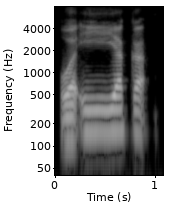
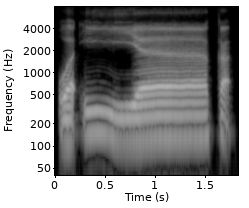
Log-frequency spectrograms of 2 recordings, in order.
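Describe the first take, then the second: First: "iyyaka" with a short, quick YA; ya dibaca pendek. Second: "iyyaka" with YA held long; dibaca panjang. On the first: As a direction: say "iyyaka" without lengthening the ya. ("iyyaka" dengan ya pendek) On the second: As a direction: stretch the ya in "iyyaka", clip the ka. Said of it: "Dikasih alif". ("iyyaka" dengan ya dibaca panjang) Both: Shown as a demonstration.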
